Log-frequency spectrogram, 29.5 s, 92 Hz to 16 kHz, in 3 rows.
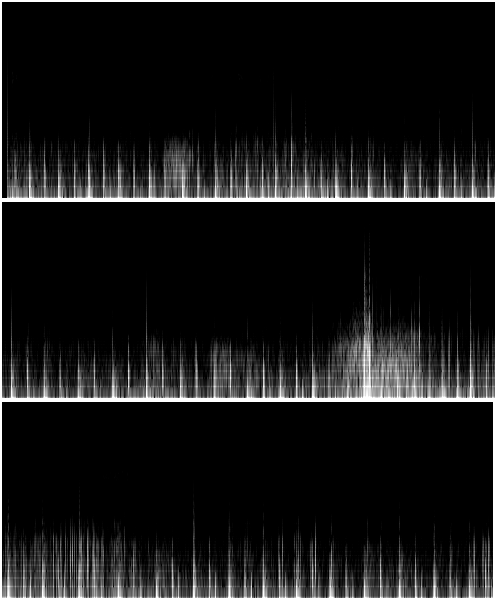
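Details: Person's heartbeat recorded while rebreathing into a plastic bag through a straw with no fresh air, after about ten minutes of doing this off and on: fast, fairly steady low thumps about 87 a minute.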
